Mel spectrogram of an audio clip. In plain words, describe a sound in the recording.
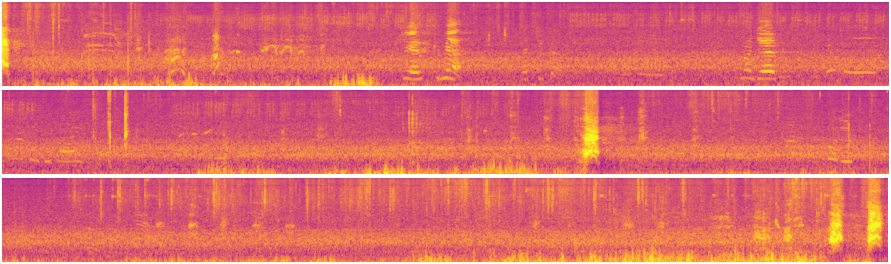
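Wind rumbles across an open microphone outdoors.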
